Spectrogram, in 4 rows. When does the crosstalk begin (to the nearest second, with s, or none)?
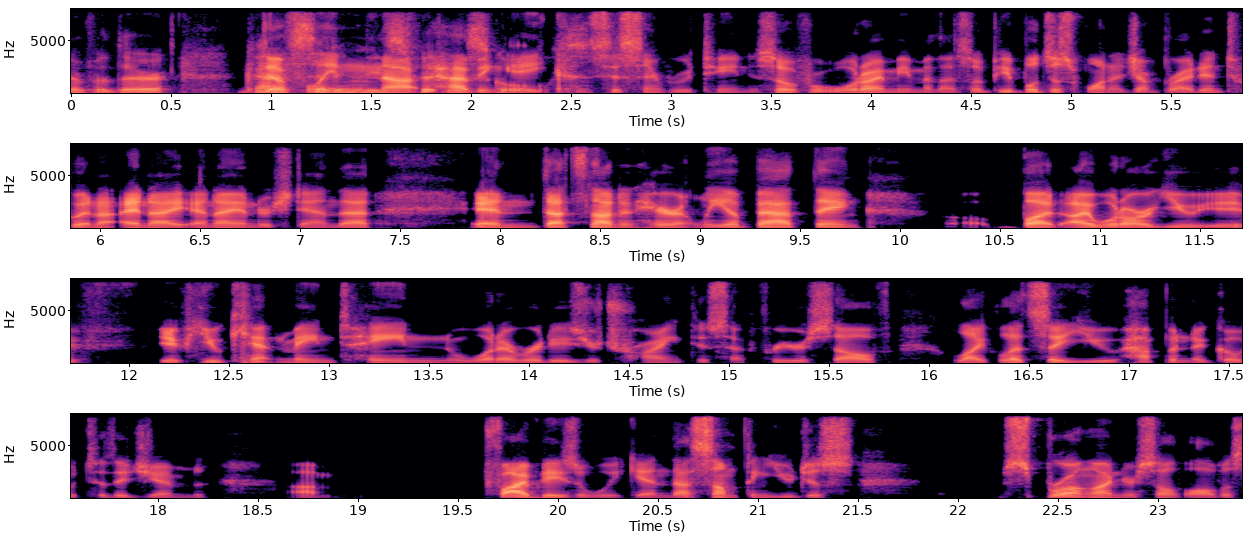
1 s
